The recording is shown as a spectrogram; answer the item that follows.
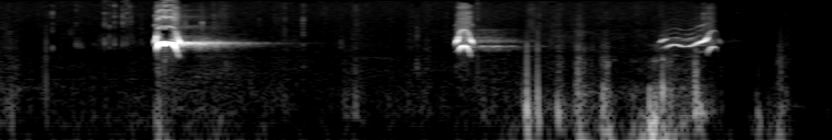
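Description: Three short, high-pitched whistled notes, the first and loudest about a second in, the last one wavering. Several dull knocks come in the last two seconds, between the second and third notes.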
